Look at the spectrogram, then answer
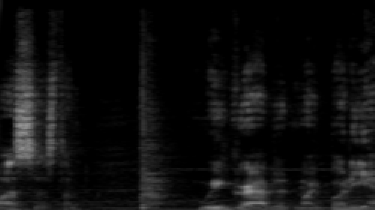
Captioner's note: hand thud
